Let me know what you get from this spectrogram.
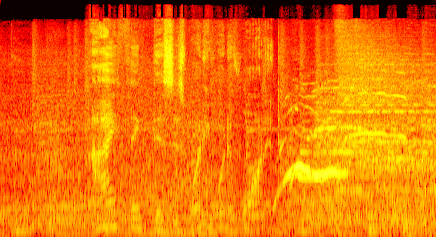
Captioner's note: cheering and screaming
